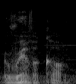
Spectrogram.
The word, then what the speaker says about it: Revocol: He pronounces Revocol with a hard K, unlike other people. You said Revocol? I like to pronounce it the hard way. The old way. The Vespertine way.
